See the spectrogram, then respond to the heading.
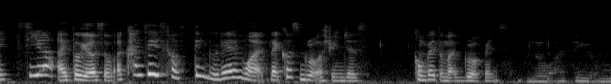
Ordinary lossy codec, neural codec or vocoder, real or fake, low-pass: none; none; real; 7.2 kHz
